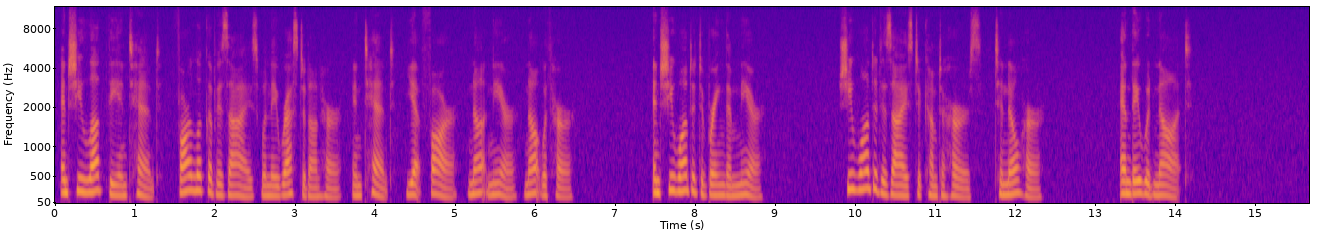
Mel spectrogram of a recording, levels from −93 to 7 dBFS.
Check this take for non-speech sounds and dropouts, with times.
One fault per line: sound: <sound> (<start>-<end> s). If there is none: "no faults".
no faults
